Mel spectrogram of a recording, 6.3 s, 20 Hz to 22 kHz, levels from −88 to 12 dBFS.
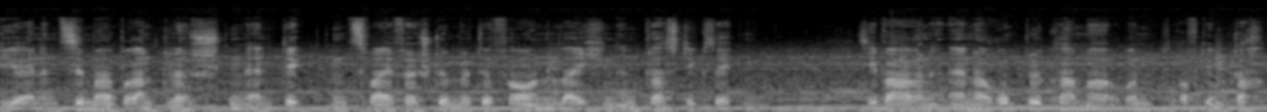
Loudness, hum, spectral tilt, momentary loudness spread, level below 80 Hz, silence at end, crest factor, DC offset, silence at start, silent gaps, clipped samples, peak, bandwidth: -24 LUFS; none; -5.5 dB/octave; 6 LU; -44 dBFS; 0 s; 16 dB; under 0.1%; 0 s; none; under 0.1%; -8 dBFS; 12 kHz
